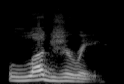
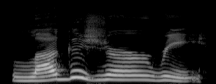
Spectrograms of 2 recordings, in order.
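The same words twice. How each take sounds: First: Said in the usual way. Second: "Luxury" stretched very slowly, syllable by syllable; teacher stretching "Luxury" out; slow model word. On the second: Shown as a demonstration. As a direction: draw out "Luxury" for learners to copy.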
